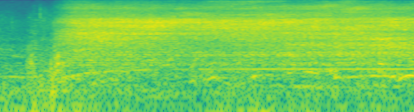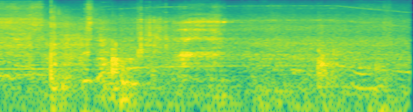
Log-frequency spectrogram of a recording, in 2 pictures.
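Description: Vacuum cleaner switching on about a second in and running with a steady rushing hiss and a faint motor whine, sucking the air out of a homemade PVC-pipe vacuum cannon. A few sharp knocks come about halfway through, and the rush eases near the end.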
